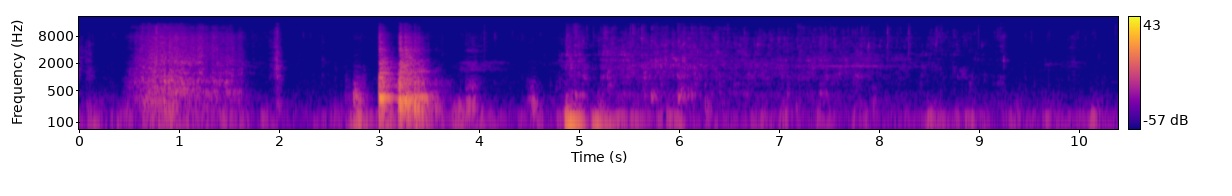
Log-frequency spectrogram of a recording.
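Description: Water being poured into an aluminium cooking pot, a steady splashing hiss that fades out. Before it, the metal pot clatters loudly a couple of times as it is handled.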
